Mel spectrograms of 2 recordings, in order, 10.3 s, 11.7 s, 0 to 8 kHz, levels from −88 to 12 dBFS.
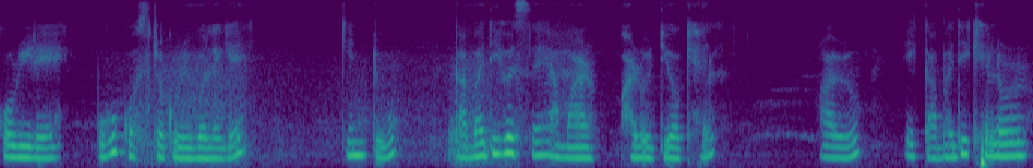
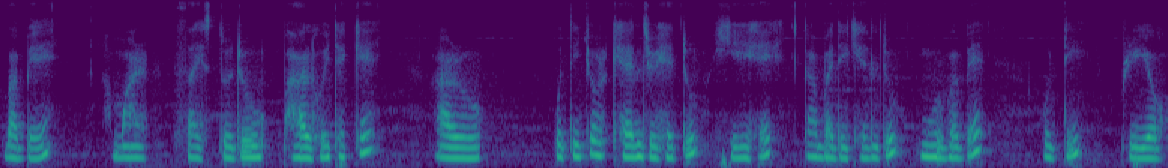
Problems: low volume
